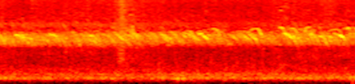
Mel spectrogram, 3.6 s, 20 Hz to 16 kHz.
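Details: Feeding time for about 17,000 day-old chickens; a thick, shrill chorus of peeping with some clearer rising and falling individual calls toward the end, and one sharp click early on.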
